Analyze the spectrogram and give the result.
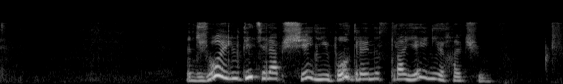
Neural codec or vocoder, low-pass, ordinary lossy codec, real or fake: codec, 44.1 kHz, 3.4 kbps, Pupu-Codec; 7.2 kHz; none; fake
